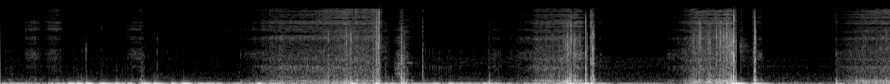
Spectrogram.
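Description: A white ceramic knife slices through a solid, fist-sized purple kinetic sand cylinder, with loose green sand slices lying nearby uncut. The cutting produces soft, grainy crunching and scraping strokes, heavy in the low end, coming in bursts separated by brief quieter gaps.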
